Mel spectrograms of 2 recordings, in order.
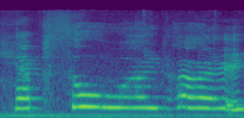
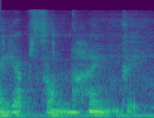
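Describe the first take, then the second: First: Higher, wailing homesick cry; breaking into tears. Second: Quick, soft confession of homesickness; quiet homesick. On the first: Homesick boy breaks down crying in front of Paul, wailing. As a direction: let the voice crack into a wail. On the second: Homesick boy quietly admits his homesickness to Paul, hushed. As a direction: say it fast and small, holding back tears. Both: Retold or imitated.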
